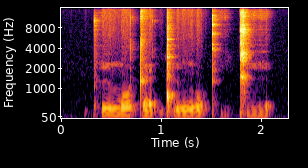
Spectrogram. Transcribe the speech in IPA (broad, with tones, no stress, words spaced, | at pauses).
pʰy˥mo˥tɛ˩˧ ǃʼy˩˧ŋo˩˧ kʰi̤˩˧ǁe̤˥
